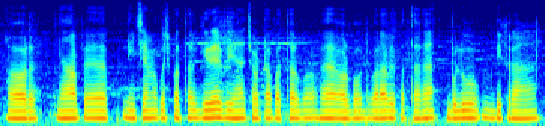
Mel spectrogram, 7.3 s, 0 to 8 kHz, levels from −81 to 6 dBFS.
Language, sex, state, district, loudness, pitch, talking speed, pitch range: Hindi, male, Bihar, Araria, -20 LUFS, 130 Hz, 180 wpm, 130-135 Hz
